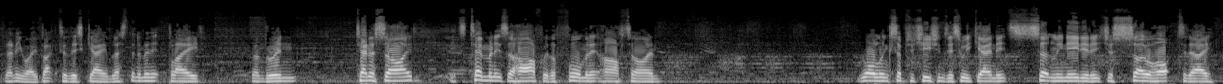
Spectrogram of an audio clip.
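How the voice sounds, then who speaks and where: A man's voice: fairly high pitch, brisk, soft background music. A man commentating live on a rugby tens match from the stand of an open stadium, chatty between plays and lifting when play breaks open. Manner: chatty, rising excitedly on breaks.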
